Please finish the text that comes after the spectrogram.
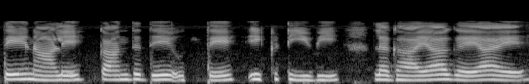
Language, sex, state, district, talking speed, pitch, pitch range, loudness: Punjabi, female, Punjab, Pathankot, 115 wpm, 215 Hz, 200-230 Hz, -14 LUFS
